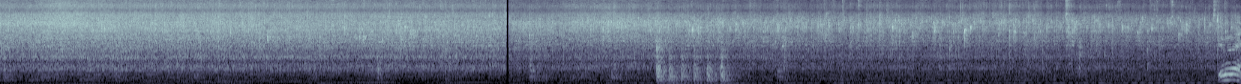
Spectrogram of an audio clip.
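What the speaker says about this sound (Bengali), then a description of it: "আমি কিছুক্ষণ এটা ভাজা ভাজা করবো নাড়াচাড়া দিয়ে" Rui fish and green banana fry in a pan over a medium gas flame, giving a steady, loud sizzle with occasional scraping stir strokes close by, with no talk.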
